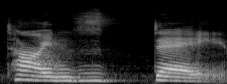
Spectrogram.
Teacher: Times. Your tongue is already up there. So don't bring it back down. Move from the z to the d immediately.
